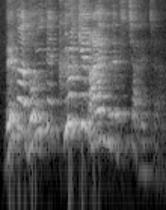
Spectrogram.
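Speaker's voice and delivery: high, emphatic exasperated protest; frustrated. Acted. Blind man retorting to Pharisees who did not listen, frustrated. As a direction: hit it high as someone tired of repeating. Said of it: "답답하게 뭐라고 하냐면".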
